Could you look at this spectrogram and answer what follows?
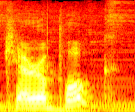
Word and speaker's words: Keropok: No, how do you pronounce that? Keropok? Keropok. Keropok. Okay. Not the Merakok. It's the Keropok.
